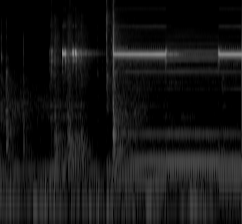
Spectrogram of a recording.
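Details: Cummins-powered bus chassis exposed to the elements about three years; a jumper restores battery power to the fuse panel and ECM; a high, steady dash warning buzzer cuts in abruptly and holds, dipping once.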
